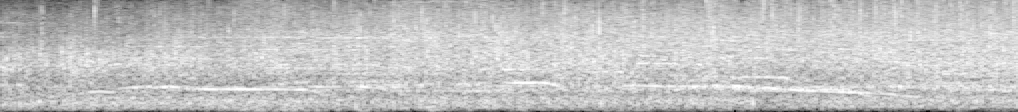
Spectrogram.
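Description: A large tennis crowd cheers and claps steadily, urging Tsitsipas on, a dense wash of applause and encouraging shouts filling the space without pause, with a few voices briefly rising above the roar.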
